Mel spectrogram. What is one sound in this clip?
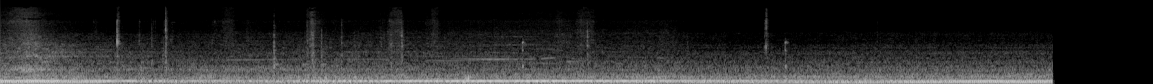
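An engine hums steadily as a vehicle drives along a road.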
